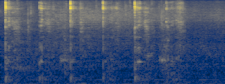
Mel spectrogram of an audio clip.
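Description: Fork clicking and scraping against a dinner plate while a man eats, a string of short sharp clicks a few tenths of a second apart, with chewing sounds.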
